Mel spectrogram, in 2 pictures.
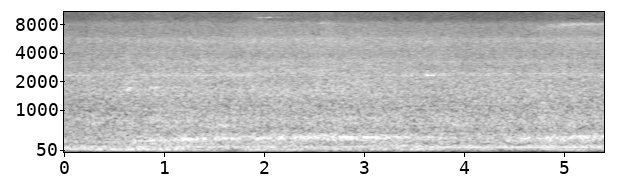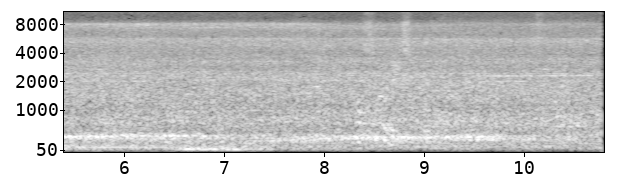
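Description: Steady low drone of electric trains at a station platform, a constant hum with a wash of station background noise.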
